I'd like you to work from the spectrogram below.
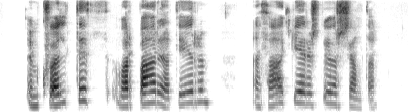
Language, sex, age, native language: Icelandic, female, 60-69, Icelandic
